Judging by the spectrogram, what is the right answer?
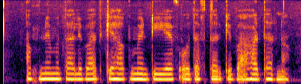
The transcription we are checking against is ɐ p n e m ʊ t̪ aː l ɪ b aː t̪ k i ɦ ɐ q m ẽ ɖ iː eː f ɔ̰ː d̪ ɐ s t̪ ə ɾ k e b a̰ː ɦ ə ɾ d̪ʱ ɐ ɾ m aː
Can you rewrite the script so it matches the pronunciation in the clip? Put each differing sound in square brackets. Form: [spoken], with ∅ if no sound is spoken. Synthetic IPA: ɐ p n e m ʊ t̪ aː l ɪ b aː t̪ k [e] ɦ ɐ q m ẽ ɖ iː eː f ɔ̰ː d̪ ɐ [f] t̪ ə ɾ k e b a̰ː ɦ ə ɾ d̪ʱ ɐ ɾ [n] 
